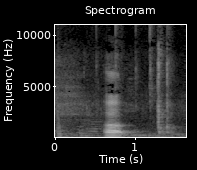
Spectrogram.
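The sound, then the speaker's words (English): A few small, sharp plastic clicks like ballpoint pens being clicked, coming in a quick irregular cluster near the end, after a brief burst of a voice. “I hear some of you have the pens, so you can stop clicking those.”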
